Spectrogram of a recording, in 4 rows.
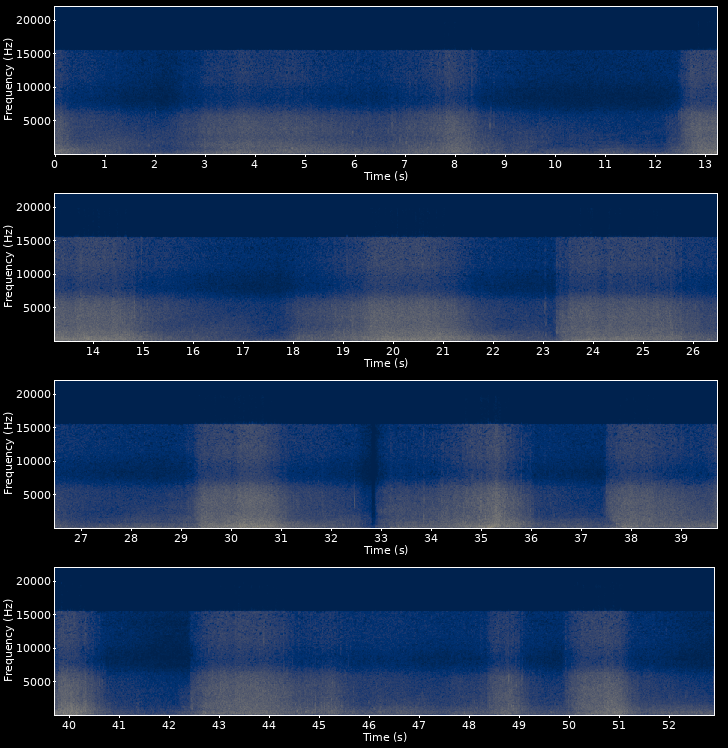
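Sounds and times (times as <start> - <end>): sea waves breaking: 29.1 - 36.2, 36.8 - 40.8.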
